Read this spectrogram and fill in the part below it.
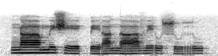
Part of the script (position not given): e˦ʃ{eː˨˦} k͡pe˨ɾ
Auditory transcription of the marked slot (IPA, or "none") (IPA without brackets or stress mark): eː˨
